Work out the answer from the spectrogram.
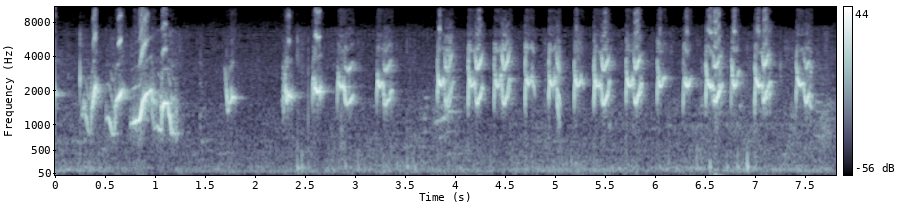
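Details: Black-naped oriole, played to stimulate lazy cage birds to sing. Harsh, squawky notes open the clip, then short, slurred, mid-pitched notes repeat about three times a second after a brief pause.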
